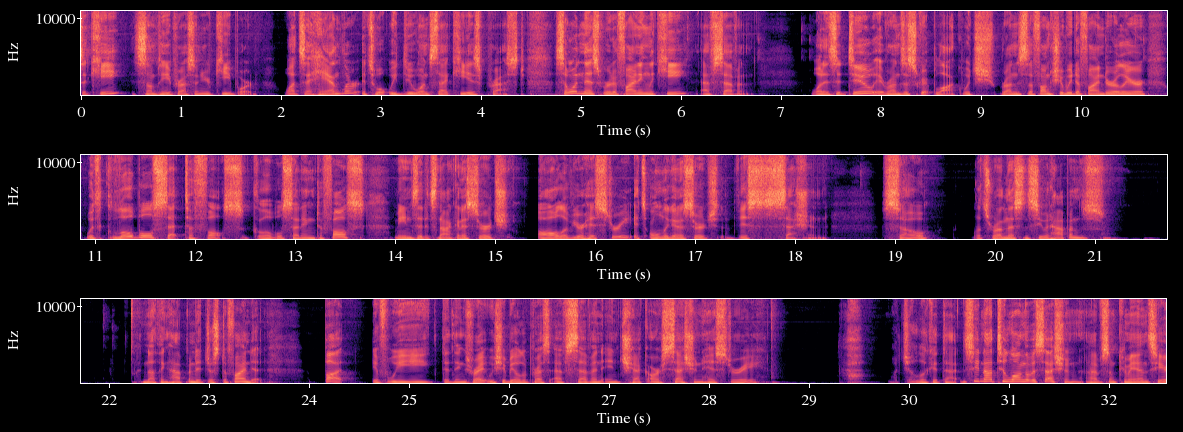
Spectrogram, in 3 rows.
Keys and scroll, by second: 28.6 F7.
